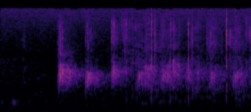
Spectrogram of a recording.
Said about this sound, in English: You need to clap better. I know you don't want to. Thank you, ma. Thank you. Make me feel good.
